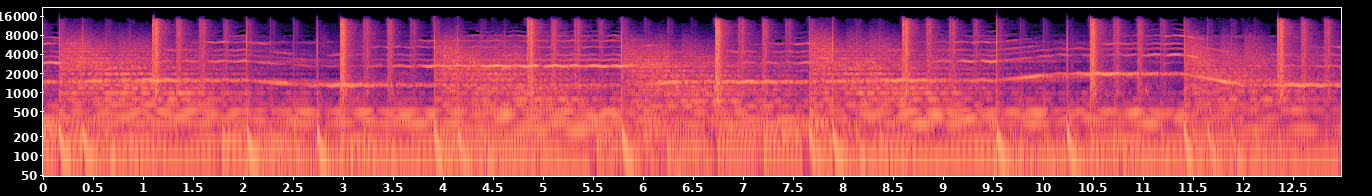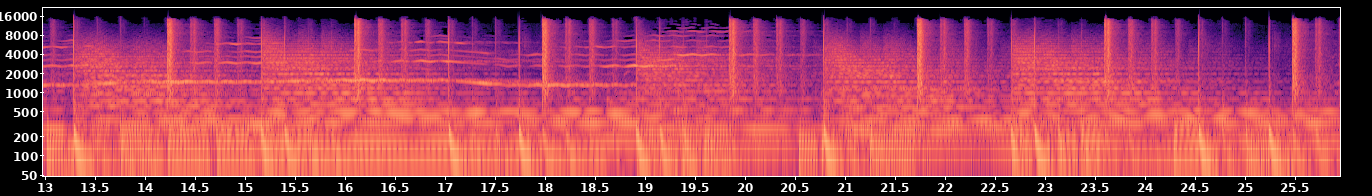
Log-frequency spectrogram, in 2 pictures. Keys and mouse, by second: 2.1 middle click, 2.4 middle click, 2.6-4.0 middle drag, 4.0-6.8 right drag, 8.3-14.6 drag, 14.6 ctrl+s, 17.0 click, 20.2-21.9 drag, 21.0 right click, 21.1 middle click, 21.2 right click, 21.4 right click, 21.5-22.7 middle drag, 23.8 Tab, 24.7-25.9 drag.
